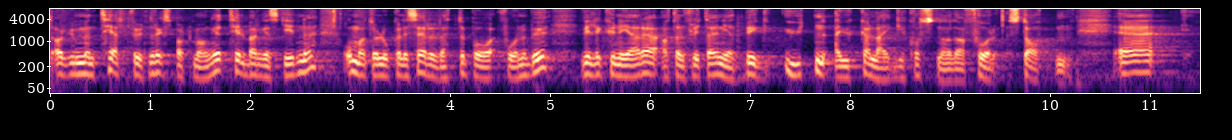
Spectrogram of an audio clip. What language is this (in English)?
Norwegian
